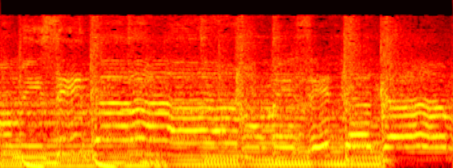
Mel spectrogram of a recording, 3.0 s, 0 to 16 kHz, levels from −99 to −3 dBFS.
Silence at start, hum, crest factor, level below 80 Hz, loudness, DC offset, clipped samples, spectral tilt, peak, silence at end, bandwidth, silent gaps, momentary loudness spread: 0 s; none; 12 dB; -36 dBFS; -26 LUFS; under 0.1%; under 0.1%; -4 dB/octave; -14 dBFS; 0 s; 11.5 kHz; none; 2 LU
